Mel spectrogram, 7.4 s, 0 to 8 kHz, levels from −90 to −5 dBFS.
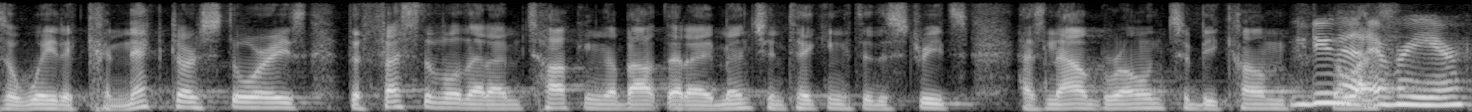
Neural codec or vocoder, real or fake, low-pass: none; real; 7.2 kHz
